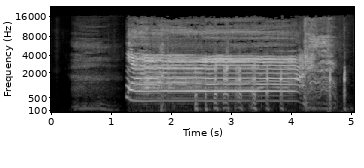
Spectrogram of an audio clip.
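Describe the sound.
A voice lets out a long, loud, sustained barbarian scream, used as a barbarian method of dispelling darkness. It is a rich harmonic bellow held for about three seconds after a short low vocal lead-in, then breaks off with a ragged gasp.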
